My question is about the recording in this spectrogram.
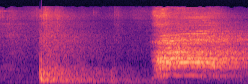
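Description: A heavy thump about half a second in, as the wushu group lands a move in unison on the carpeted floor. About a second later comes a loud shout from several voices together.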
